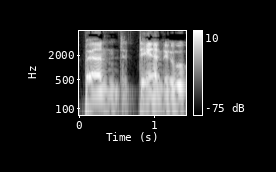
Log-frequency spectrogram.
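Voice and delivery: bandanu said slowly, syllable by syllable; careful Hindi word. Shown as a demonstration. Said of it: "the Hindi word".

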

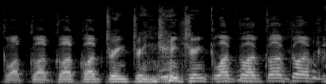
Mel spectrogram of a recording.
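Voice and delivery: low gulping glub noises; gurgling fish man croak. Pretend. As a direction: gulp it out like a fish. Mocks drinking mid-sentence.

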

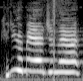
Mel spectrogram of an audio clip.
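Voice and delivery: ordinary talk, nothing marked

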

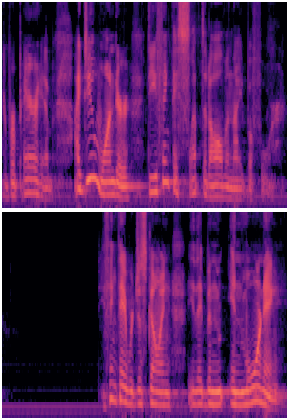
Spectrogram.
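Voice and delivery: ordinary delivery

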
